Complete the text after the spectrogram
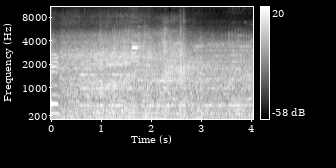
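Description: A motorcycle engine passes close by.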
